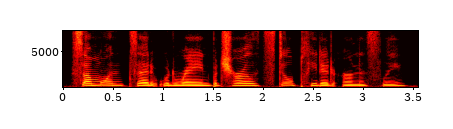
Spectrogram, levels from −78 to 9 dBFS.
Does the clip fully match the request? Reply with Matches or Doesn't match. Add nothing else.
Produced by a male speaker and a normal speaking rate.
Doesn't match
